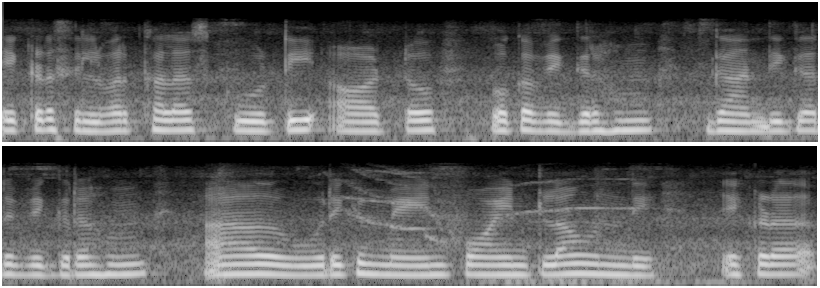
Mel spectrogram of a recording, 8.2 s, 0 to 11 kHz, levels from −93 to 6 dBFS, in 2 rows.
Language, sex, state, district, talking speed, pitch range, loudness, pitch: Telugu, female, Andhra Pradesh, Krishna, 130 wpm, 180-195 Hz, -15 LUFS, 190 Hz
